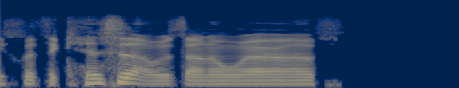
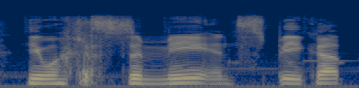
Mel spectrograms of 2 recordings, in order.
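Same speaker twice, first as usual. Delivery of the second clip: ordinary talk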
